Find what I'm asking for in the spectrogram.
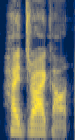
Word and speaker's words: Hydreigon: Hi, like Hydra. Drei, like German for three. – Three? – Yeah, and then Gron, like dragon. Dragon. Hydreigon.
